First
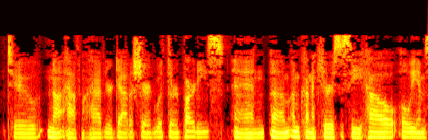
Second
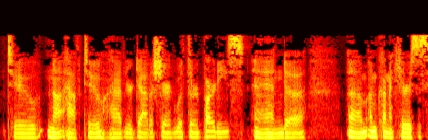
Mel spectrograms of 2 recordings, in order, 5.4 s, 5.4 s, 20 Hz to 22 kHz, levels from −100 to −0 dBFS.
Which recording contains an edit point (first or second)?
first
